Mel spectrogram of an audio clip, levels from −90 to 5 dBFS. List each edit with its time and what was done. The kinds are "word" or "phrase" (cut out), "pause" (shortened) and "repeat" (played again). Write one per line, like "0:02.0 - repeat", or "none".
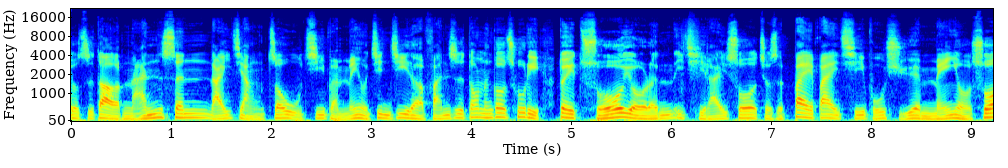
0:04.8 - pause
